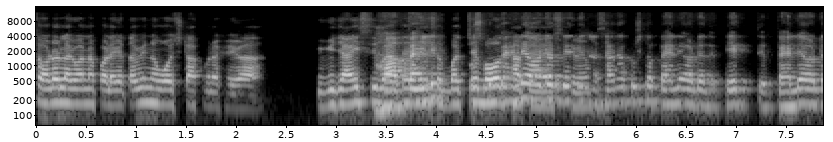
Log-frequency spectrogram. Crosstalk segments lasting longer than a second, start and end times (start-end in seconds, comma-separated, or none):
3.4-5.5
